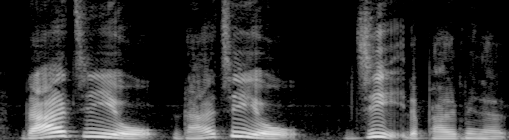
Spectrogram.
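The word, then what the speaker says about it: ラジオ: 보니까 우리 라디오라고 하는데 일본식으로는 라지오지 발음이 나서 라지오라고 한다는 것.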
